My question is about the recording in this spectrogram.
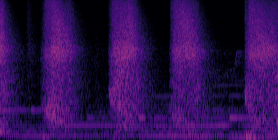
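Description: Paintbrush swishing across a wall as limewash paint is brushed on, one stroke about every second, with faint background music underneath.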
